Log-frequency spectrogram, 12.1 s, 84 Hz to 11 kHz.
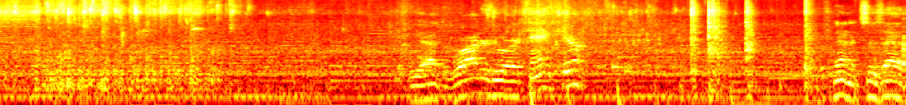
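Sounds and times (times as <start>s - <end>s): water pouring into tank: 0.0s - 3.8s, 6.3s - 9.2s
sharp knocks: 9.2s - 11.2s.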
